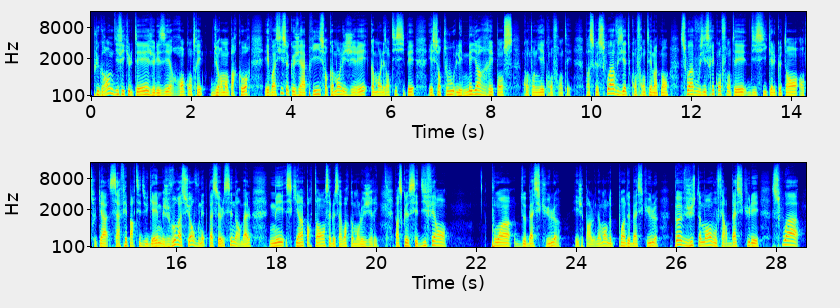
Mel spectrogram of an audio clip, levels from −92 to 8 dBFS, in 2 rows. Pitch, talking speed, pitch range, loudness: 130 Hz, 205 wpm, 115-145 Hz, -22 LUFS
